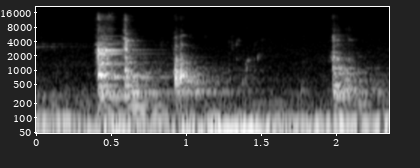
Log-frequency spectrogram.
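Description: Water poured from a glass into a cooking pot of chana dal bhaji lands in a few short, splashy bursts with quiet gaps between them, soft and close.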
